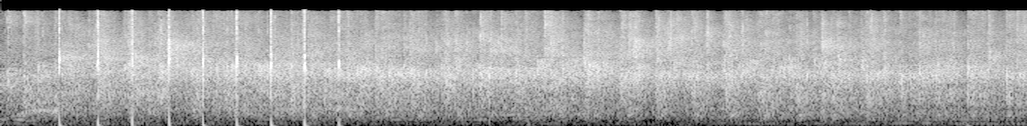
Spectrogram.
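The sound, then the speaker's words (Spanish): An audience breaks into loud, sustained applause to God for Shemini Atzeret, a dense wash of clapping that lasts throughout, with a run of sharp, evenly spaced claps standing out in the first few seconds. “Dale un fuerte aplauso al Eterno por Shemini Azeret.”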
